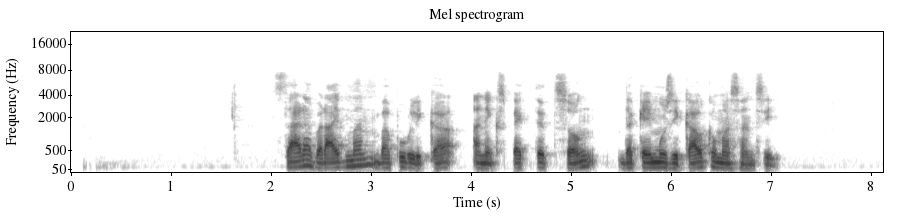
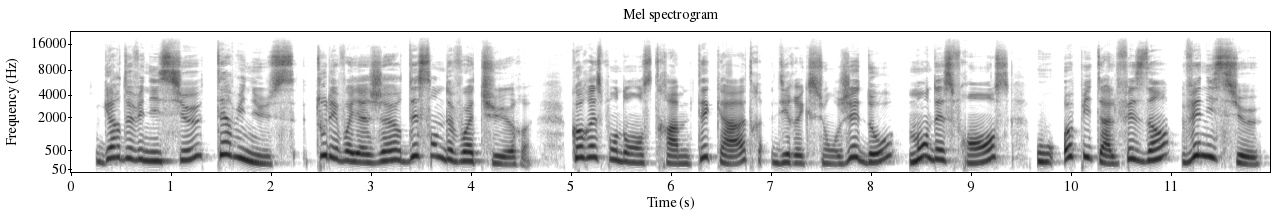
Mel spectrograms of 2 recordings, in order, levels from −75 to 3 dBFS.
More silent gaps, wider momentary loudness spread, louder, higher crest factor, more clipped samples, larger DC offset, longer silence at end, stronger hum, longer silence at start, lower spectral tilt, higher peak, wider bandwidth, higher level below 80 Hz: neither; about the same, 8 LU vs 6 LU; second, -21 LUFS vs -15 LUFS; about the same, 20 dB vs 16 dB; neither; neither; first, 1.05 s vs 0.1 s; neither; first, 2.05 s vs 0.25 s; first, -7.5 dB/octave vs -3.5 dB/octave; about the same, -2 dBFS vs 0 dBFS; second, 7.6 kHz vs 18.5 kHz; first, -46 dBFS vs -68 dBFS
